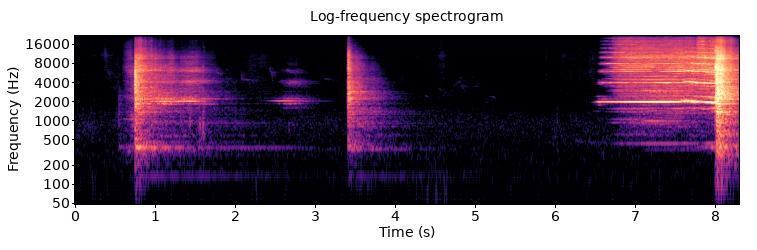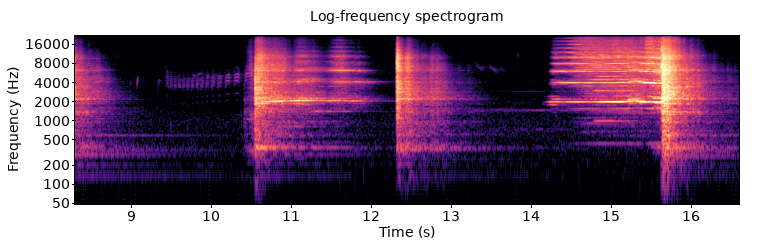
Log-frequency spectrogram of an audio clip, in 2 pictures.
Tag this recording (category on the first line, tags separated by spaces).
Sound effects > Objects / House appliances
Dare2025-06A squeeky gate metal-sound squeaky-gate squeaky squeek metal-gate squeak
